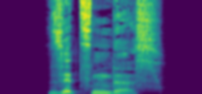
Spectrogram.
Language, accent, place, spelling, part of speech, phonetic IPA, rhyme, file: German, Germany, Berlin, sitzendes, adjective, [ˈzɪt͡sn̩dəs], -ɪt͡sn̩dəs, De-sitzendes.ogg
- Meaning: strong/mixed nominative/accusative neuter singular of sitzend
